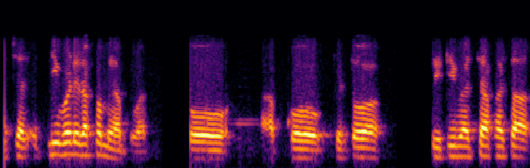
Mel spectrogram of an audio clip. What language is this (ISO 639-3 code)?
urd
